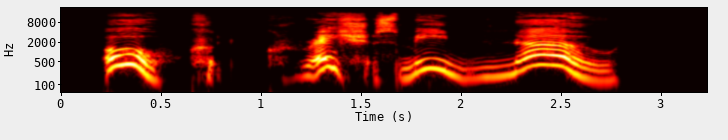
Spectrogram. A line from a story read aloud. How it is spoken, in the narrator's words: he cried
